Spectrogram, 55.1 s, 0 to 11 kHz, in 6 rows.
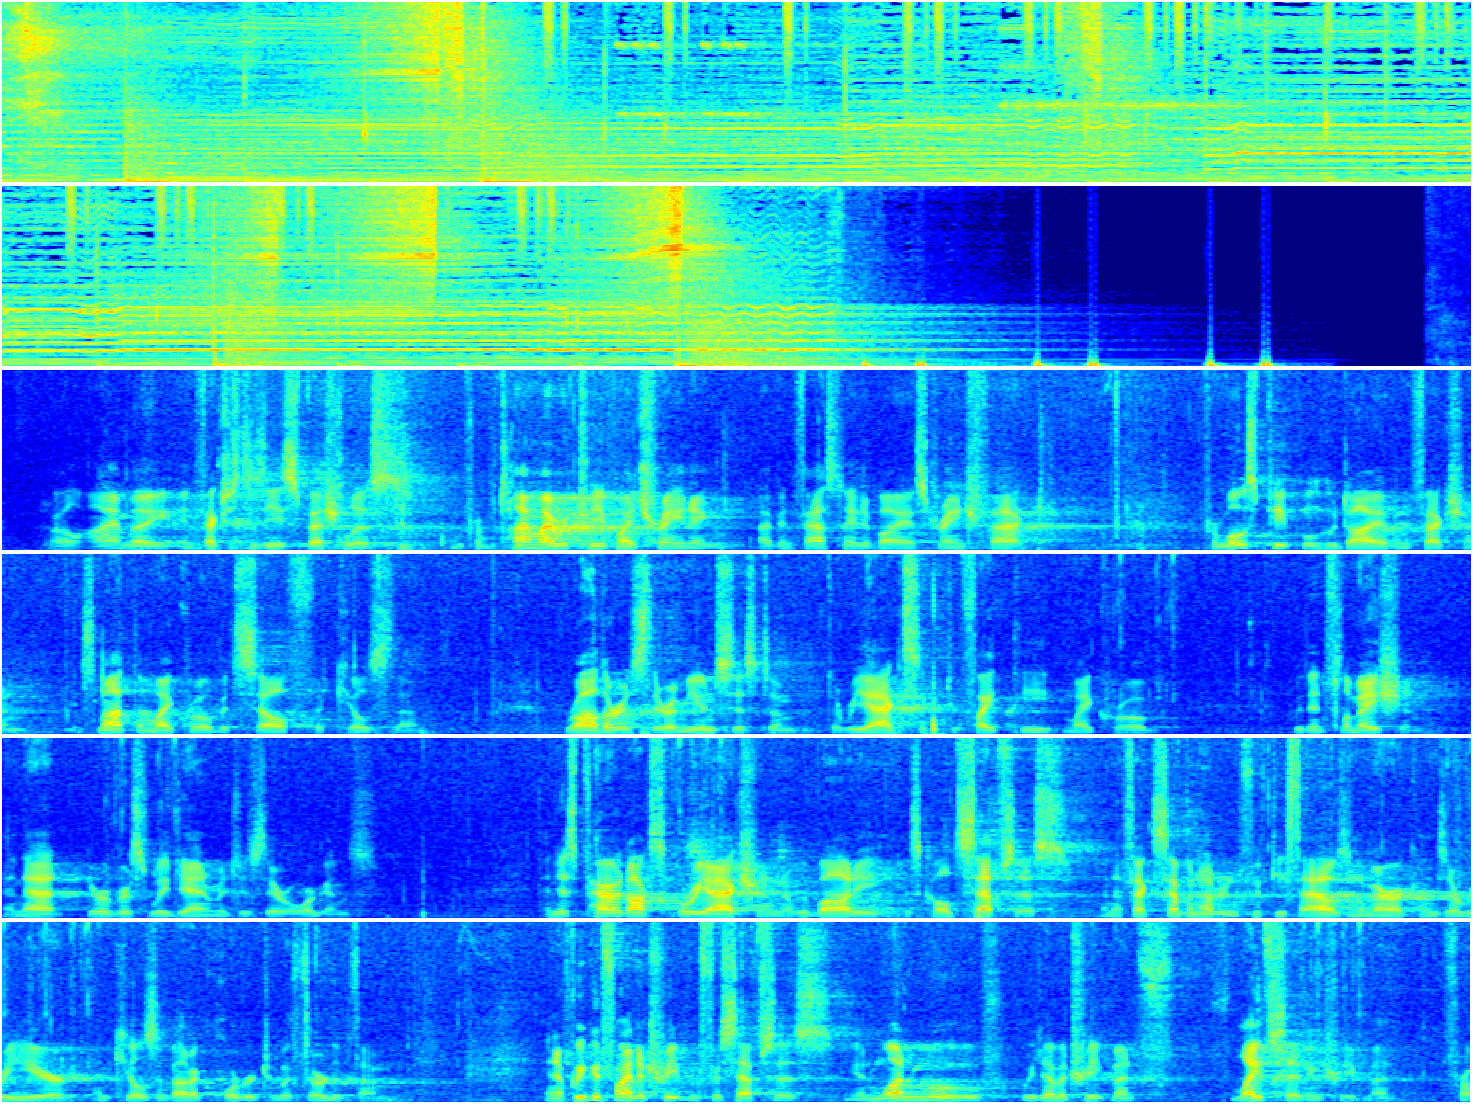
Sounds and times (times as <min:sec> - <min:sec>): Speech: 0:18.6 - 0:25.0, 0:25.9 - 0:30.2, 0:31.1 - 0:34.8, 0:35.6 - 0:39.1, 0:40.1 - 0:48.4, 0:49.3 - 0:55.0.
